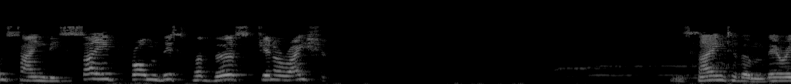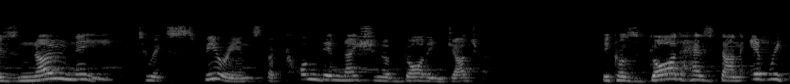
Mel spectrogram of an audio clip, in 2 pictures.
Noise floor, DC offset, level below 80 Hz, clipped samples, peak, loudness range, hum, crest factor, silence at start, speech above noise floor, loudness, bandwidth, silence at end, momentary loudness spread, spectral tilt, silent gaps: -80 dBFS; under 0.1%; -78 dBFS; under 0.1%; -20 dBFS; 6 LU; none; 22 dB; 0 s; 41 dB; -39 LUFS; 6.4 kHz; 0 s; 11 LU; -2.5 dB/octave; none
